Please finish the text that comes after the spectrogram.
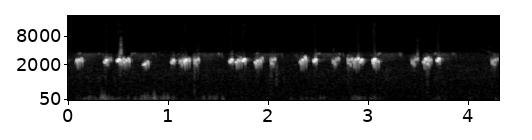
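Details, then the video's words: Common quail calls used in hunting: clipped, sharp chirping notes grouped in twos and threes, delivered rapidly with brief pauses between bursts and a little low rumble early on. "Common quail effects"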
